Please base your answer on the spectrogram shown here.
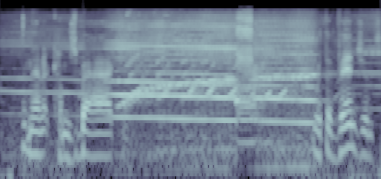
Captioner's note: sirens ringing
